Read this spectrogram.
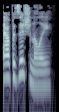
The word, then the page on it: appositionally: British English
